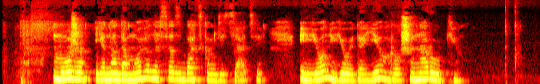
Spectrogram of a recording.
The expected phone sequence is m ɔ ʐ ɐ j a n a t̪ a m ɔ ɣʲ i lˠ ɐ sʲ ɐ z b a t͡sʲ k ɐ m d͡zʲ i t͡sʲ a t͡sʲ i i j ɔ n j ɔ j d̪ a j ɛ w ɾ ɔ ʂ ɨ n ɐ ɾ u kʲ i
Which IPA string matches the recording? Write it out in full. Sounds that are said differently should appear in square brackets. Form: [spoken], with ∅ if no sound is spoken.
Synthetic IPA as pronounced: m ɔ ʐ ɐ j a n a [d̪] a m ɔ [vʲ] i lˠ ɐ sʲ ɐ z b a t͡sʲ k ɐ m d͡zʲ i t͡sʲ a t͡sʲ i i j ɔ n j ɔ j d̪ a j ɛ [ɣ] ɾ ɔ ʂ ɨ n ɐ ɾ u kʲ i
